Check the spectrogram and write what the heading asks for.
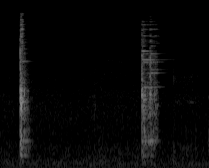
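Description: Metal beekeeping hive tools clinking as they are laid down on the hive's top bars: one sharp clink just after the start and a second, briefly ringing clink about a second and a half in.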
